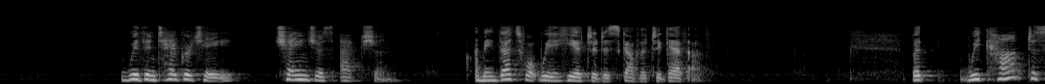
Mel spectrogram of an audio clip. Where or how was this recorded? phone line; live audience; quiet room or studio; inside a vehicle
live audience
